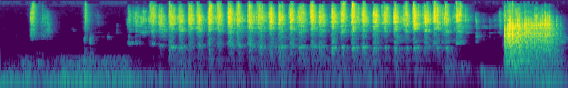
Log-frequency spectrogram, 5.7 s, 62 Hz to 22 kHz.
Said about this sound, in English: Roll 6 dice. Plus 1, 7 dice. If you want to roll the extra one, you do. It's an optional.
